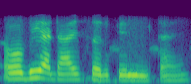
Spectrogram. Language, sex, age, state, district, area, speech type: Hindi, female, 45-60, Uttar Pradesh, Mau, rural, conversation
